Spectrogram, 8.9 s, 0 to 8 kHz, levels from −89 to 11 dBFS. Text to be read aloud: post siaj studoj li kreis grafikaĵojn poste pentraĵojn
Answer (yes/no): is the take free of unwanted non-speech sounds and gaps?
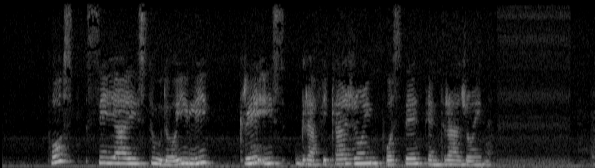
yes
